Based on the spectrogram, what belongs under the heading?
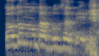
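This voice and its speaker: A woman's voice: medium pitch, roomy sound, a little hiss or hum. A woman from Brazil, an educator telling a school story in a training talk and acting out the dialogue. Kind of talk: online teacher training talk.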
